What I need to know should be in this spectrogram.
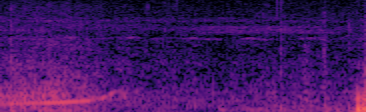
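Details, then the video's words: At night, amid a large zebra herd near a suspected hyena den, a distant spotted hyena gives a single smooth, rising whoop that swoops upward and fades. "In the background, a hyena is calling."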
